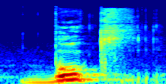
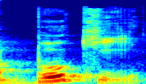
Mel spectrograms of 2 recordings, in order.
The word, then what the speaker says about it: book: Então, é por isso que a gente acaba falando book. Tá, ok, eu sei que tem a vogal de apoio, que a gente também coloca, que nós brasileiros tendemos a colocar no final das palavras, então a gente tende a falar bookie, goodie, né?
